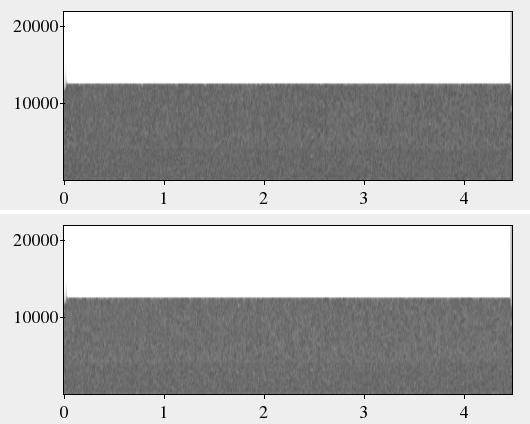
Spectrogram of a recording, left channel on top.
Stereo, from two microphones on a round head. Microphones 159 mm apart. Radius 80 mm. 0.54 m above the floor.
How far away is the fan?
No fan in this recording.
